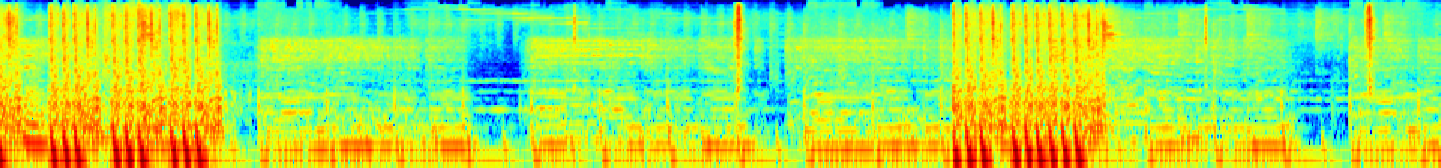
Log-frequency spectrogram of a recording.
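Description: Rapid automatic gunfire in Kinki Spiritual Affairs Bureau rattles in dense bursts over a steady game music bed, with louder volleys at the start and again midway, and no voices.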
